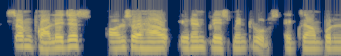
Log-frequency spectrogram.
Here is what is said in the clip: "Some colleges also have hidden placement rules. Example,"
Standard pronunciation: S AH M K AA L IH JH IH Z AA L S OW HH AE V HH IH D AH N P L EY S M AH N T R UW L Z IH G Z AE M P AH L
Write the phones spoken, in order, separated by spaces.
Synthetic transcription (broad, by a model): S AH M K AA L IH JH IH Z AA L S OW HH AE V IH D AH N P L EY S M AH N T R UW L S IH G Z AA M P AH L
